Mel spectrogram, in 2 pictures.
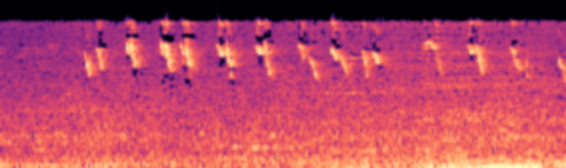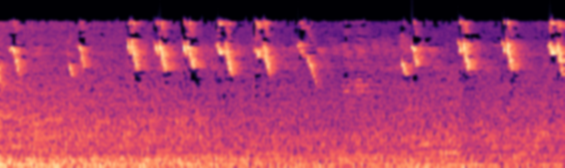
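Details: Long sequence from a canario criollo (saffron finch): clusters of thin, high, falling chirps repeated rapidly in irregular bursts, pausing briefly midway, against low-pitched background noise.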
